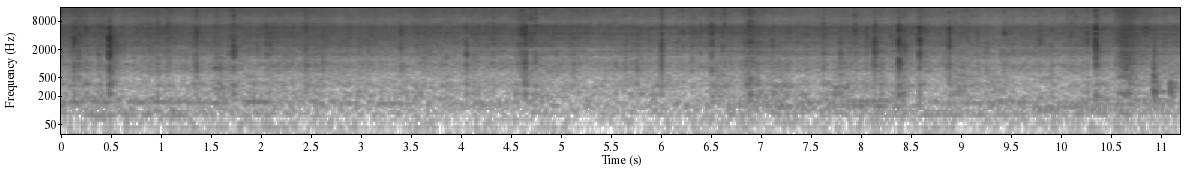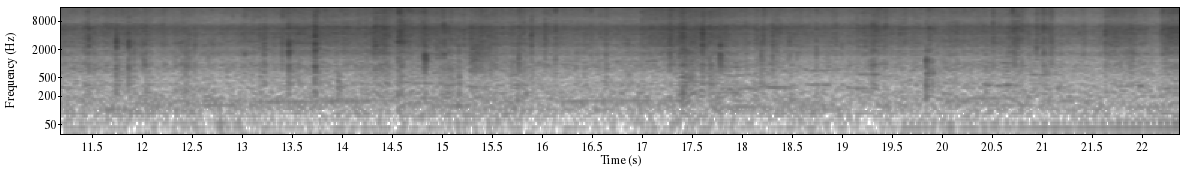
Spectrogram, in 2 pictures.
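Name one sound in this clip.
Wooden skewers click against a metal grill.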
